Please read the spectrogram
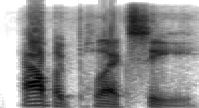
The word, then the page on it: apoplexy: American English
